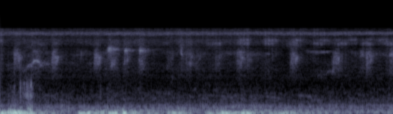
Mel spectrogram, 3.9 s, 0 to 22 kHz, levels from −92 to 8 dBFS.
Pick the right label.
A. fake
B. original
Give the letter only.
A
